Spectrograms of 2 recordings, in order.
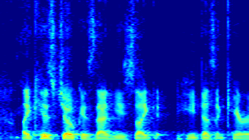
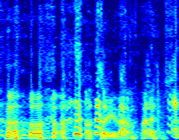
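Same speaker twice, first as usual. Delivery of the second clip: higher, louder, slow, laughing; laughing admission; 7 semitones higher, 11 dB louder, slower than usual. Real, not acted. Admitting a crush on the prince, laughing. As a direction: giggle the confession out.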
